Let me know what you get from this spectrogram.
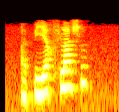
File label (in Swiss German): "bierflaschel", alsace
